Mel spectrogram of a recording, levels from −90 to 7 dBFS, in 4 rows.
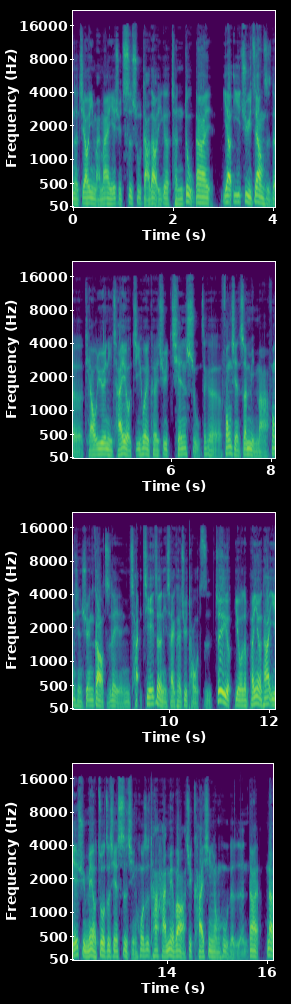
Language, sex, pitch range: Chinese, male, 100-120 Hz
